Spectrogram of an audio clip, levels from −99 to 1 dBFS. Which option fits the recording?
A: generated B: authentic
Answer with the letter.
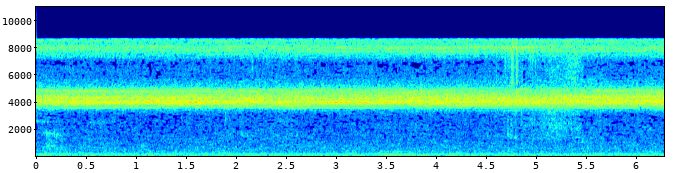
B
